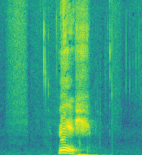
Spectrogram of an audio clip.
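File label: "fish", English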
